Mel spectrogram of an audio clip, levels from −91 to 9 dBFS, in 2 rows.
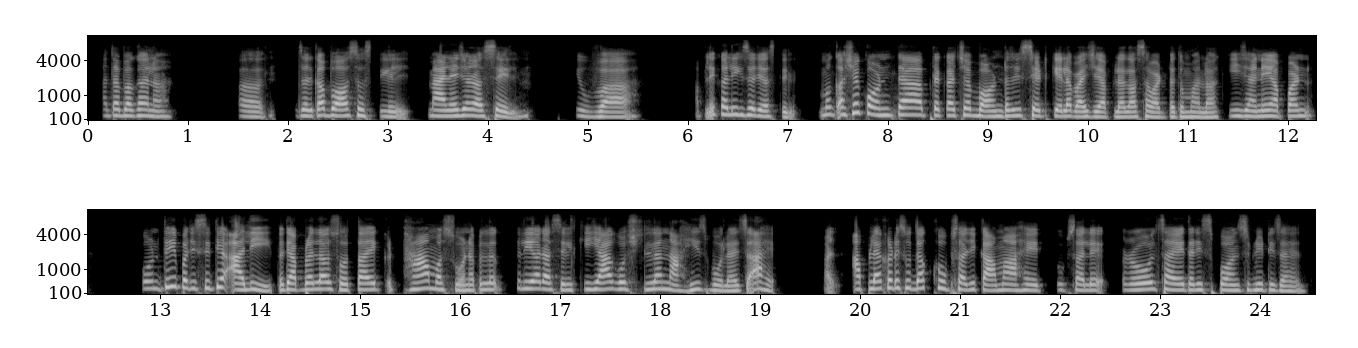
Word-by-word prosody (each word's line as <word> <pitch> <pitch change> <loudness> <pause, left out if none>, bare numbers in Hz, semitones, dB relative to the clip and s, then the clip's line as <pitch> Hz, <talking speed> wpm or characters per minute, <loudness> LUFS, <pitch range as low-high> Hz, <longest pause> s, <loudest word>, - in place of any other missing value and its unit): आता 240 +1 -2
बघा 235 0 +1
ना, 205 -2 -1 0.8
अ, 215 - -8 0.6
जर 230 -1 +2
का 245 - +5
बॉस 235 0 +3
असतील, 210 -3 -2 0.3
मॅनेजर 230 +2 +4
असेल 215 -3 +1 0.6
किंवा 200 -4 -1 0.9
आपले - - -2
कलीग 275 -1 +2
जरी 255 -3 +2
असतील 195 -3 -3 0.3
मग 280 +1 -3
अशा 335 +6 +3
कोणत्या 270 -2 +3
प्रकारच्या 245 +1 +1
बाउंडरी 215 +2 +2
सेट 225 -2 0
केल्या 215 -1 +2
पाहिजे 195 0 +2
आपल्याला 185 +1 0
असं 195 +1 -1
वाटतं 180 0 0
तुम्हाला? 185 -1 0
की 225 +4 -5
ज्याने 215 0 +2
आपण 220 +1 +1 0.6
कोणतीही 280 +5 0
परिस्थिती 290 +1 +1
आली 235 - +3
तर 215 - +2
ती 250 - +6
आपल्याला 245 +3 +2
स्वतः 235 -1 +1
एक 240 0 -3
ठाम 255 +3 +2
असू 230 -2 -2
आणि 210 0 +1
आपल्याला 235 +3 -1 0.2
क्लिअर 275 0 +2
असेल, 235 -3 0
की 250 +1 -3
या 255 0 +4
गोष्टीला 260 0 -1
नाहीच 225 0 -1
बोलायचं 195 -2 0
आहे 230 -8 +1 0.5
अन् - - -5 0.2
आपल्याकडे 275 +4 +1
सुद्धा 290 -1 +1
खूप 290 -4 -1
सारी 245 -1 0
कामं 215 0 +2
आहेत, 215 -1 -1 0.2
खूप 225 -1 -12
सारे 220 -1 -1 0.2
रोल्स 240 +3 0
आहेत 230 -2 +2
रिस्पॉन्सिबिलिटीज 220 -1 -1
आहेत. 185 0 -2
230 Hz, 155 wpm, -22 LUFS, 210-255 Hz, 0.9 s, ती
